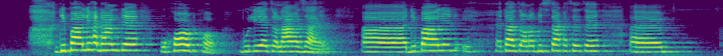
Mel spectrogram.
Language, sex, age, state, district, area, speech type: Assamese, female, 45-60, Assam, Lakhimpur, rural, spontaneous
